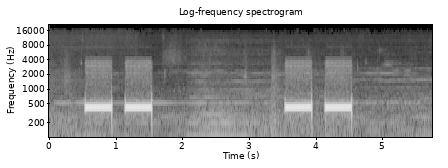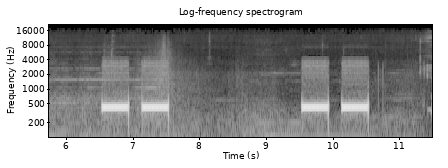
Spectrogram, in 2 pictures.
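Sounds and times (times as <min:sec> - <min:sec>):
phone line ringing on an outgoing call: 0:00.5 - 0:01.6, 0:03.6 - 0:04.6, 0:06.5 - 0:07.6, 0:09.5 - 0:10.6.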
